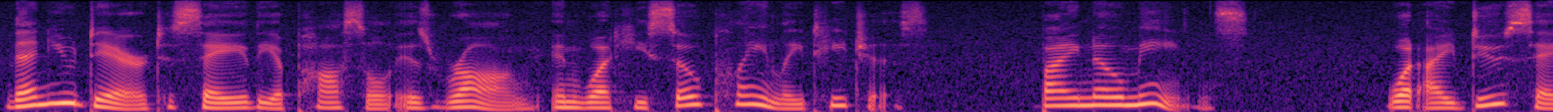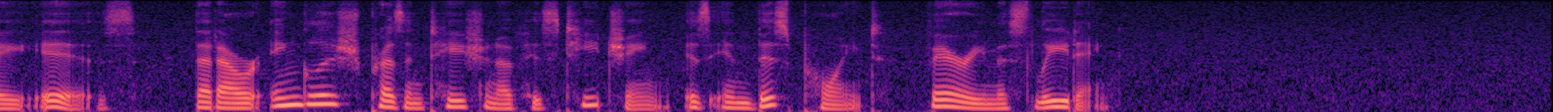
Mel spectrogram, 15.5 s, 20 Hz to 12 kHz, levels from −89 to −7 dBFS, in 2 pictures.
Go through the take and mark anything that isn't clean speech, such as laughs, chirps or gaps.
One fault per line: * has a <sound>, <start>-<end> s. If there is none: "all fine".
all fine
